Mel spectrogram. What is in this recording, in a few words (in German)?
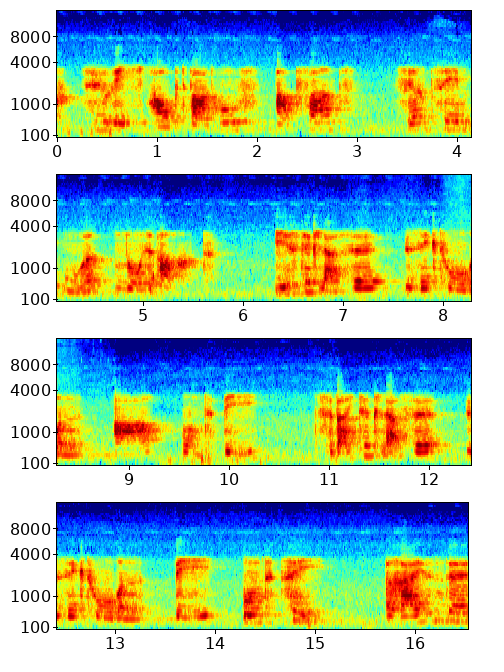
Einfahrt Goeschenen, Ansagen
